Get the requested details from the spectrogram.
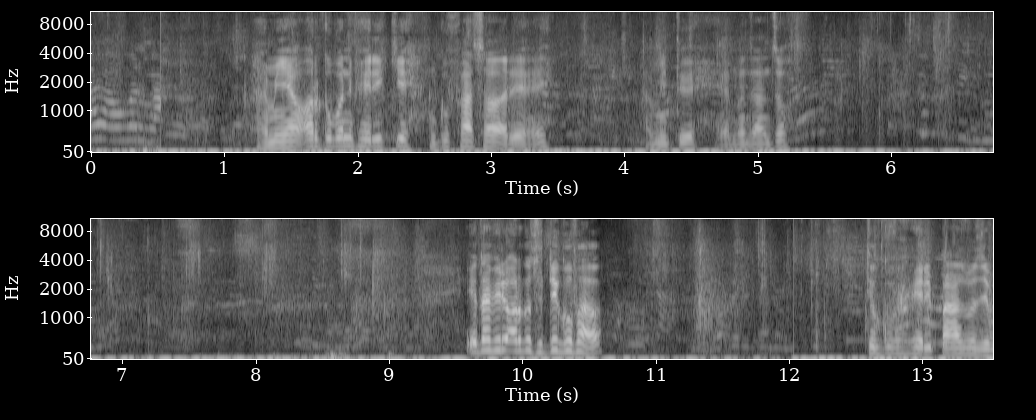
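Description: Footsteps walk steadily along a paved path outdoors.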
